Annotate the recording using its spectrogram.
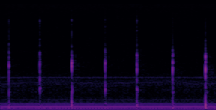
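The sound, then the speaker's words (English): A clock ticks steadily, seven crisp ticks spaced about every half second over a low, constant hum, moderately quiet with no voices. “That's her biological clock ticking away.”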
